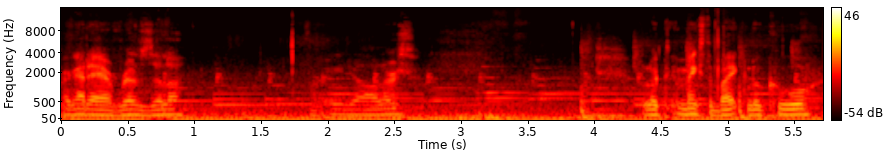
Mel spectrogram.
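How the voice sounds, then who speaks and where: A man's voice: medium pitch, level tone, normal speed, music in the background. A man talking casually to viewers in a laid-back, slangy way, as a motorcycle vlogger explaining things. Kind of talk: casual vlog talk, explaining bike modifications.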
